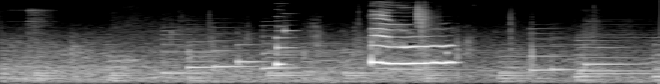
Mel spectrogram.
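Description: Prince, a cat in the game Genshin Impact, meows repeatedly in short tonal calls, one longer and louder in the middle, close and clear against a faint background.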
